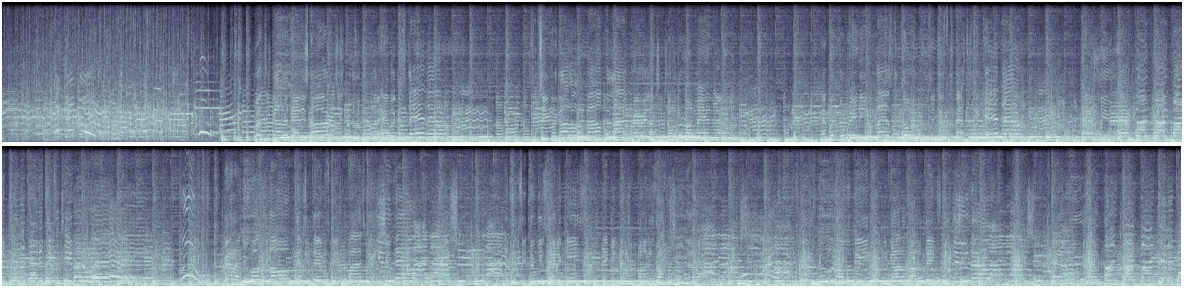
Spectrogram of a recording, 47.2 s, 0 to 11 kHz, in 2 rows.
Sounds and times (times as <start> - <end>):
Music: 0.0 - 47.1.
